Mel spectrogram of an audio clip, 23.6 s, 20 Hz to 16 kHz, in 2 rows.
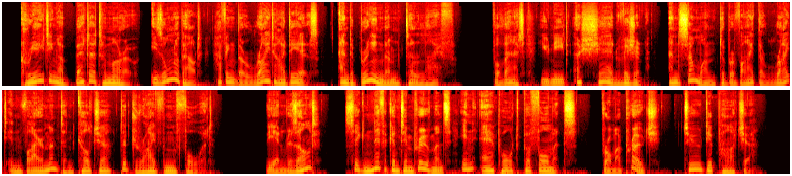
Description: Older Sound (50+)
